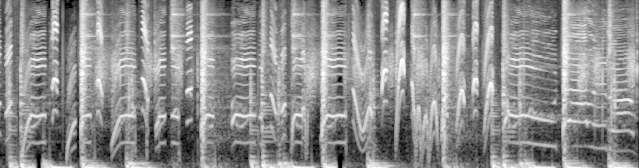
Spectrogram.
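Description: DJ scratching a record on a turntable: a sampled sound dragged back and forth so that its pitch slides up and down in quick, chopped strokes, over a beat with a heavy bass drum.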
